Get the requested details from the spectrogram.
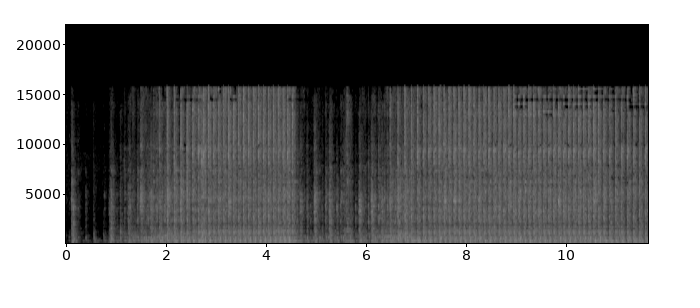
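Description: An embroidery machine whirs and clatters steadily as it stitches.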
